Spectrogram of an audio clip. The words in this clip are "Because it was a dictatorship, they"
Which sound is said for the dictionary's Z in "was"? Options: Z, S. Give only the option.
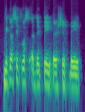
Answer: S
